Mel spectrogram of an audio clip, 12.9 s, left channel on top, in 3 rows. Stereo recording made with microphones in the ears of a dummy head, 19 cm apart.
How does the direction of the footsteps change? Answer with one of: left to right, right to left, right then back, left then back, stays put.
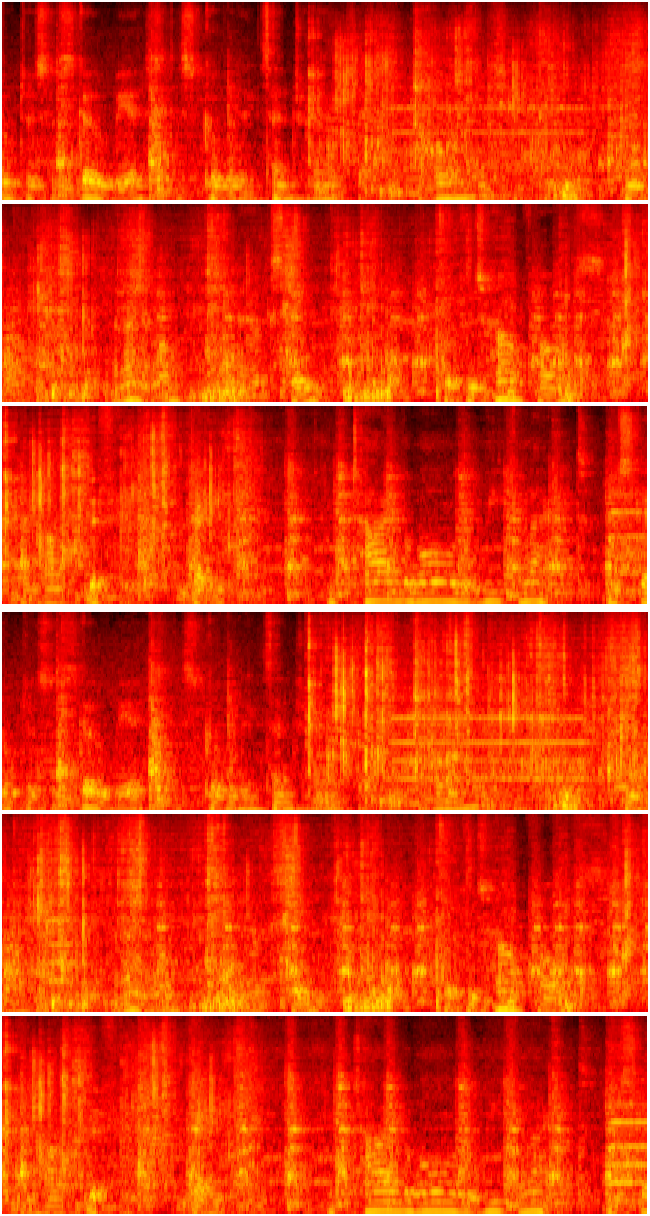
right to left.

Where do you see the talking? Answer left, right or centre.
left.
